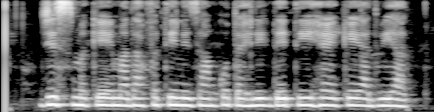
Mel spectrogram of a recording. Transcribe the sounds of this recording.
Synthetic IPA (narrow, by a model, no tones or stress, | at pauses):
d͡ʒɪsmkemɐd̪aːfət̪inɪzaːmkot̪ɛɦɾiːk̚d̪eːt̪iɦɛ̃keɐd̪ʋwijaːt̪̚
